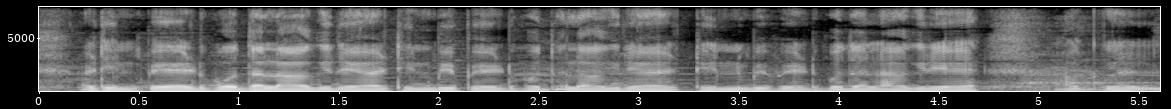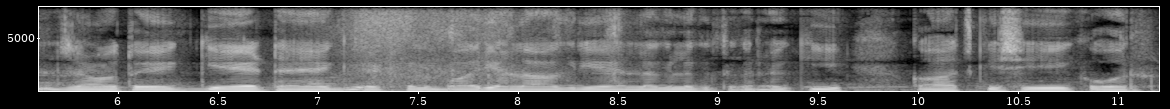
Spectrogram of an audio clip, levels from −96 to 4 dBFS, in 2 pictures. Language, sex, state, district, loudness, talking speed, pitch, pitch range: Marwari, male, Rajasthan, Churu, -18 LUFS, 225 wpm, 115 Hz, 110-115 Hz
